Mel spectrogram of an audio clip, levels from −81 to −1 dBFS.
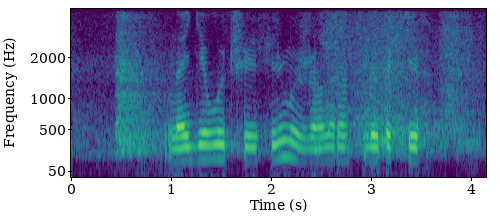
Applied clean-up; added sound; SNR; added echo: none; none; none; none.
